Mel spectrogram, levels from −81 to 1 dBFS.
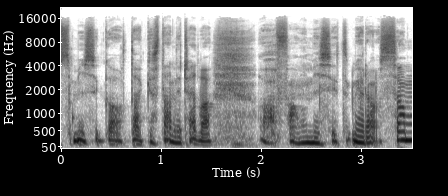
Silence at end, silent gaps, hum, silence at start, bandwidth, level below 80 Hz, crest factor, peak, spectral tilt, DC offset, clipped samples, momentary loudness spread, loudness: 0 s; none; none; 0 s; 17 kHz; -46 dBFS; 12 dB; 0 dBFS; -4.5 dB/octave; under 0.1%; under 0.1%; 6 LU; -13 LUFS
